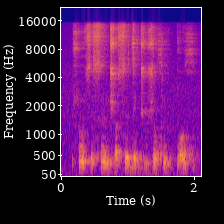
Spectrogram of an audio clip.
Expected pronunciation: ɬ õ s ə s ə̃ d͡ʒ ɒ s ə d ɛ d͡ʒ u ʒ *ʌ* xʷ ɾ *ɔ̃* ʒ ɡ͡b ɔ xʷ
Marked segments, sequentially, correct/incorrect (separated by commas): incorrect, incorrect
